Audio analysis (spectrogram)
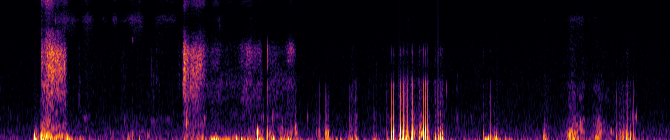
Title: Do you guys hear My Stomach growling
